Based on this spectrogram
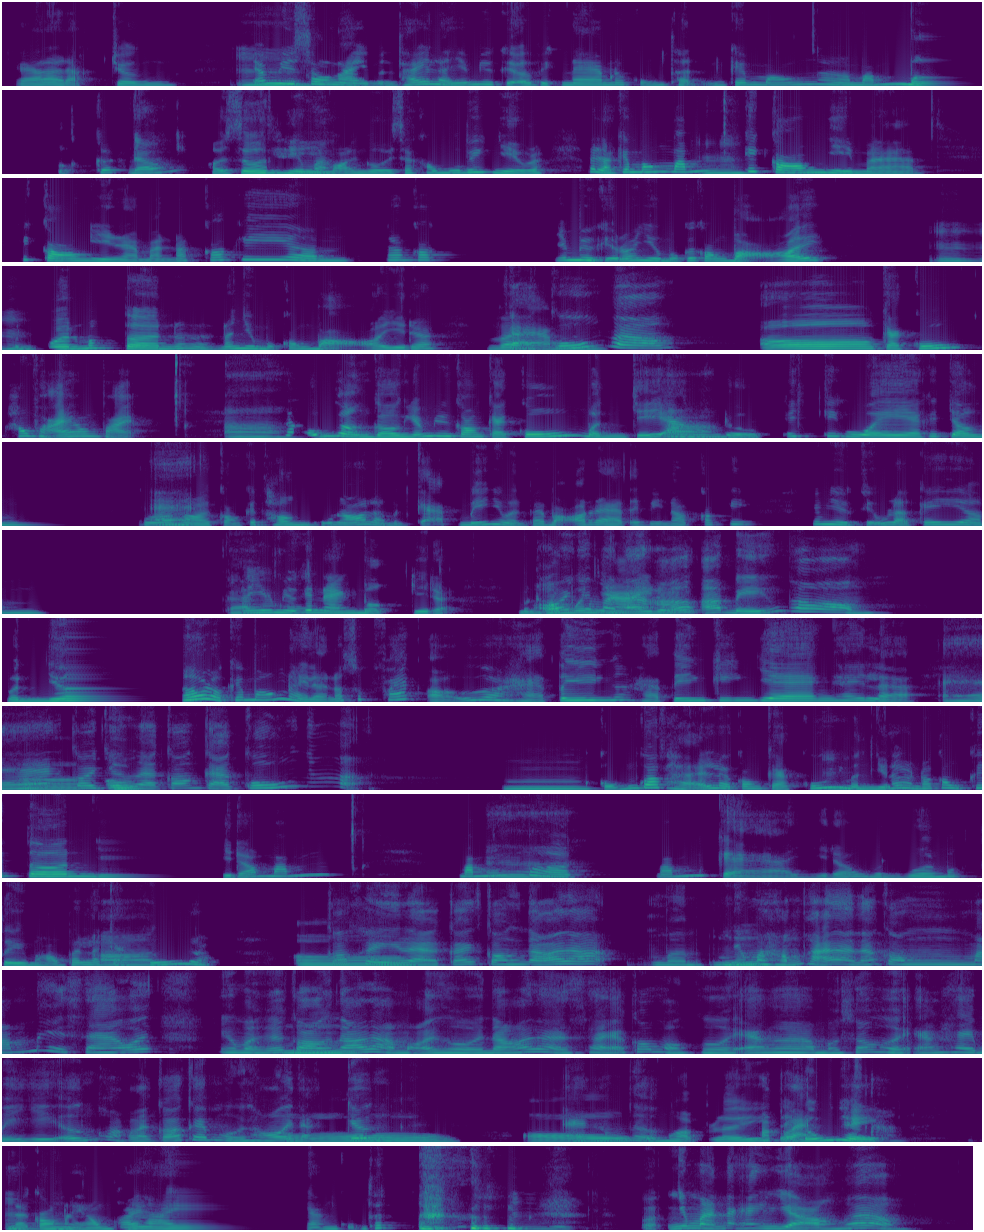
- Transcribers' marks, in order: other background noise; tapping; distorted speech; tsk; tsk; laugh
- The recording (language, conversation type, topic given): Vietnamese, unstructured, Món ăn truyền thống nào khiến bạn nhớ về gia đình nhất?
